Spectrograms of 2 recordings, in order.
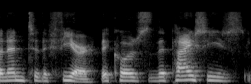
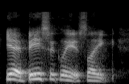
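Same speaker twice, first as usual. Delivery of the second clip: ordinary talk, nothing marked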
